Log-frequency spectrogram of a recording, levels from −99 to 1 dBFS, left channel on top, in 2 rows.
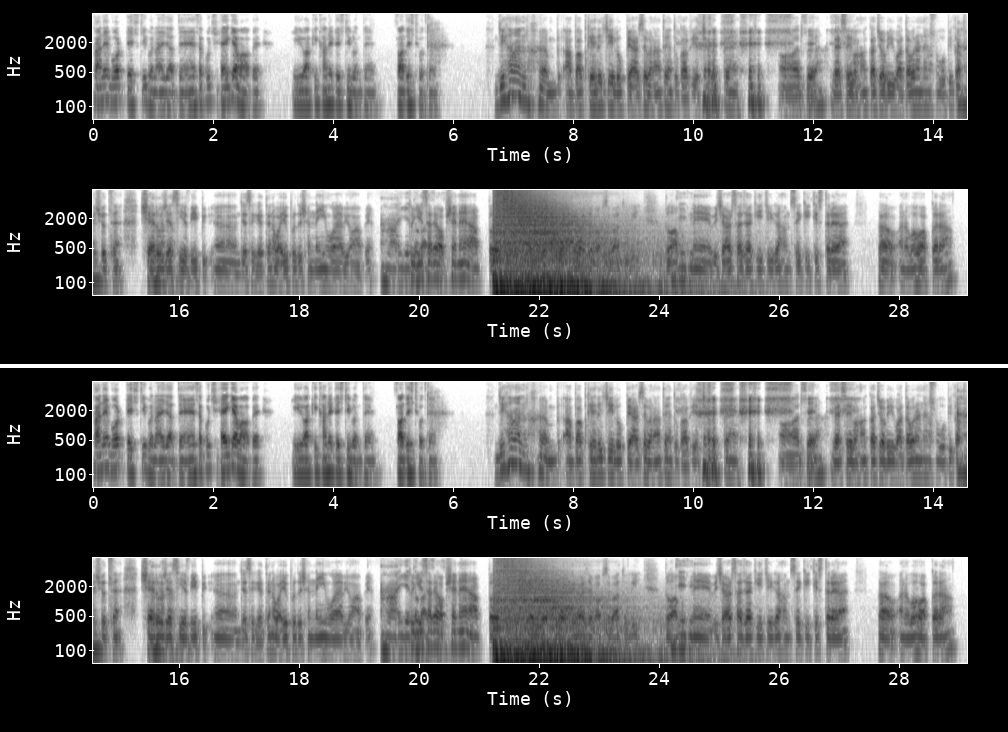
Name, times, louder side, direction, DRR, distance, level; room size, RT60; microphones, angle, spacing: voice 1, 0.0-2.8 3.3-4.7 5.1-5.7 10.0-12.6 14.4-14.7 15.5-15.8 19.3-20.1 24.2-24.6, right 4 dB, 60° right, 0.5 m, -33 dB
voice 2, 6.7-10.8 11.4-19.2 19.8-27.1 27.6-28.9, right 1 dB, 5° right, 0.5 m, -33 dB
sound 1, 21.2-24.4 24.7-24.8, left 2 dB, 45° left, 0.6 m, -21 dB
2.3 x 2.1 x 2.8 m
head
